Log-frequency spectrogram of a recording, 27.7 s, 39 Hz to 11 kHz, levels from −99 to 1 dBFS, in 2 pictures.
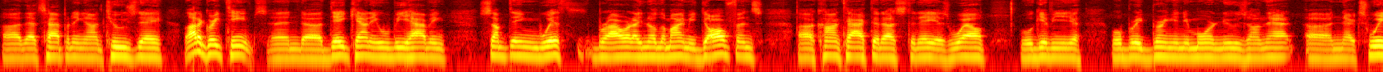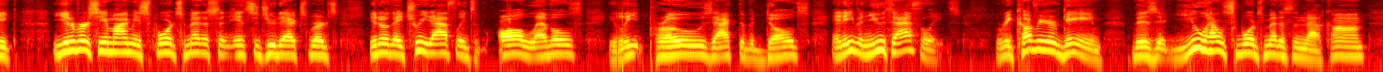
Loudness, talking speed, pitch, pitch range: -23 LUFS, 160 wpm, 140 Hz, 130-160 Hz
